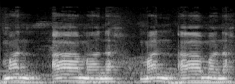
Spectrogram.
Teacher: Seperti contoh man amanah, maka harus dibaca terang, tidak boleh dibaca dengung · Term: idhar halki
